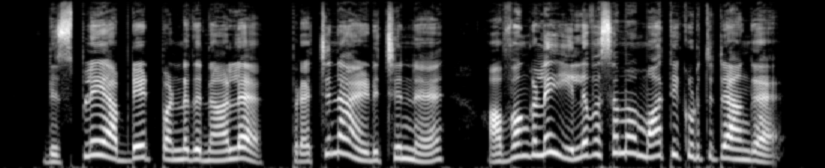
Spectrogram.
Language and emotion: Tamil, happy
